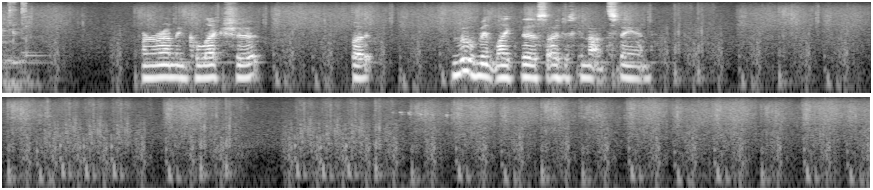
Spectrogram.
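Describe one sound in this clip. Soft footsteps patter on grass.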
